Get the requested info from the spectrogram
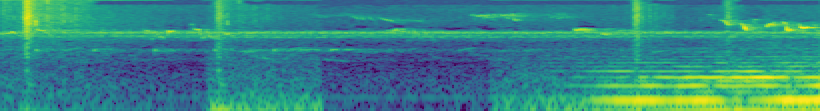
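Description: Near silence: faint ambience with a few small high chirps and a thin steady high tone. About three seconds in, soft sustained low music tones swell in.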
